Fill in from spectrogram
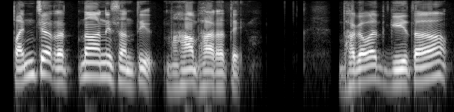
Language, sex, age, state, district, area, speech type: Sanskrit, male, 30-45, Karnataka, Chikkaballapur, urban, spontaneous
